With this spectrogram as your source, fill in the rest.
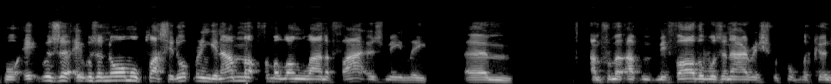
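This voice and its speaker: A pro boxer in his thirties from Lancashire, England, speaks as a guest on a video call, frank and casual, often calling the host "mate." His lowish voice sounds pushed and bright. Picked up through earbuds in an indoor room, the audio is poor but has no echo.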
